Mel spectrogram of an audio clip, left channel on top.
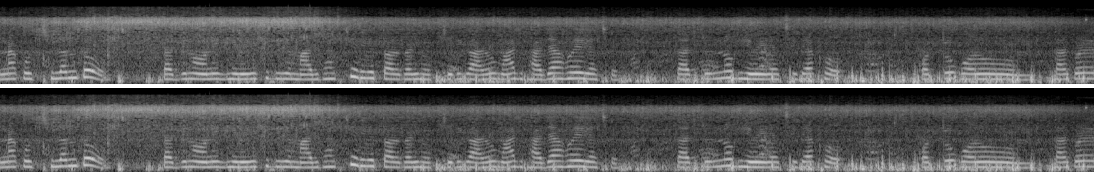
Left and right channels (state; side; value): identical; both; correlation 1.00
